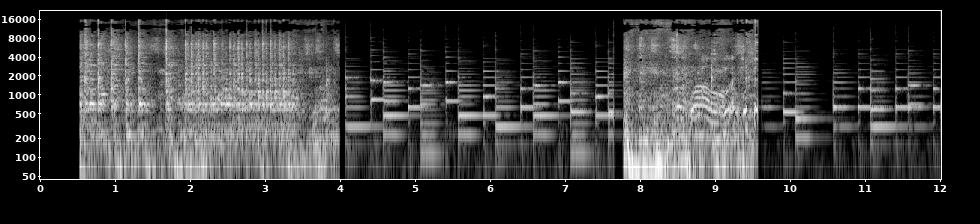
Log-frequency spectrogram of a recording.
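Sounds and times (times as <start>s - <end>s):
restaurant noise: 0.6s - 4.0s
melodic music: 4.0s - 12.0s.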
